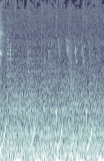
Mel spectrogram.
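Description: Faint online slot game sound effects as the reels spin: a run of short, rising blips, about five in two seconds.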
